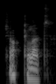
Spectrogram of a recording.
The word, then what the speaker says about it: chocolate: I think you're right no chocolate in both British and American English yes it has two syllables and you can check that in a dictionary CH in Spanish it has three isn't it choco Cho four CH syllables American chocolate chocolate chocolate yeah both has got two syllables and the stress is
